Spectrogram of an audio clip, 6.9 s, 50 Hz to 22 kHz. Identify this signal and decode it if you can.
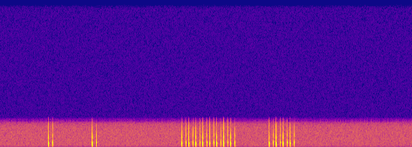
Pulse dialling, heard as clicks on a phone line, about 9 pulses a second. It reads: 1 1 8 4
